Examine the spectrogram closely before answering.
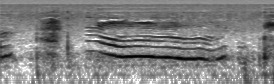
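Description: A little girl whimpers and cries.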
